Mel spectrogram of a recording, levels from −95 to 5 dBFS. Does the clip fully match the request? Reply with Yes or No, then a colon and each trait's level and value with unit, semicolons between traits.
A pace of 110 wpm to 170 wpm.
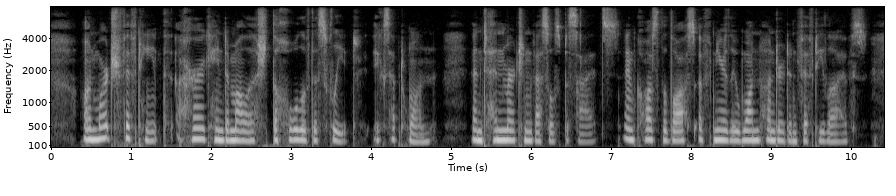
Yes: average, 165 wpm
